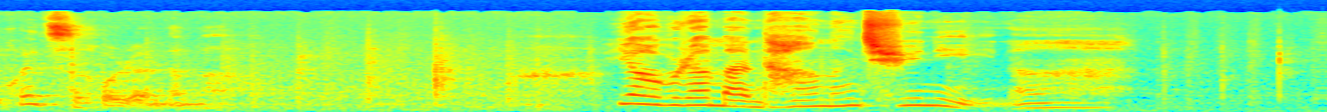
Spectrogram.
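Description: A young woman speaks softly and playfully close by.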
